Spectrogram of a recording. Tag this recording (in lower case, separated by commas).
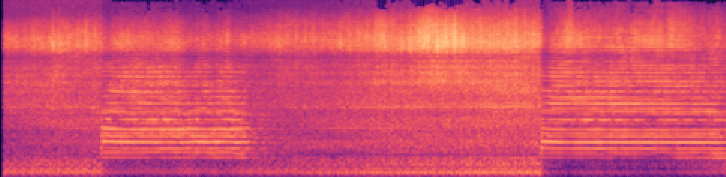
train horn, train, train wagon, rail transport, clickety-clack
